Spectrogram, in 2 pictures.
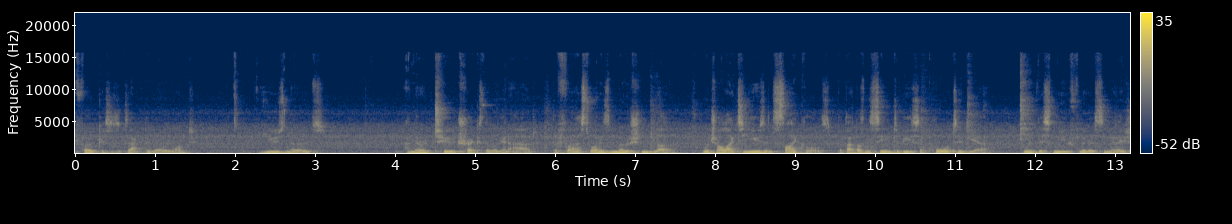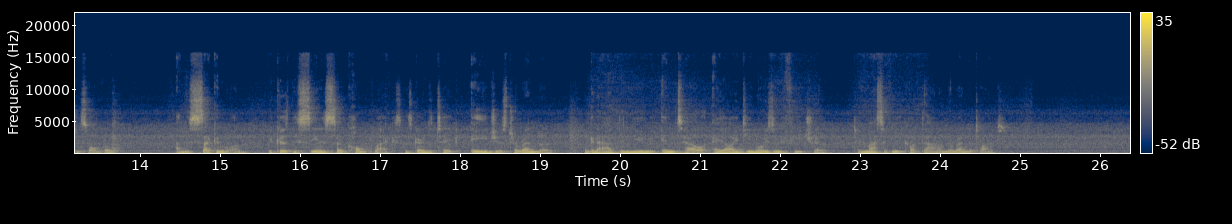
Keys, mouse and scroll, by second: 1.8 click, 2.9-3.8 scroll up 6, 3.8 middle click.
